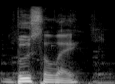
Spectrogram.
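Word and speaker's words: Beausoleil: So I believe it's pronounced Boussalet.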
